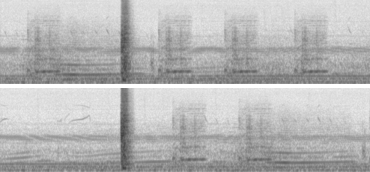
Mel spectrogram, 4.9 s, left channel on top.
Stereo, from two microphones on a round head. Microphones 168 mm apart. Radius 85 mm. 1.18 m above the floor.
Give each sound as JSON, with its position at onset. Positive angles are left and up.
{"t": 1.6, "sound": "a clap", "side_deg": -40, "distance_m": 0.7}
